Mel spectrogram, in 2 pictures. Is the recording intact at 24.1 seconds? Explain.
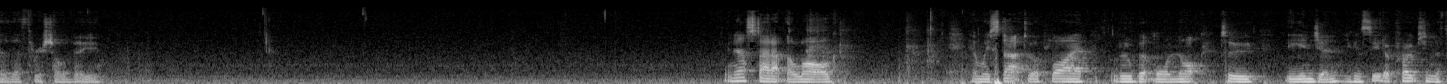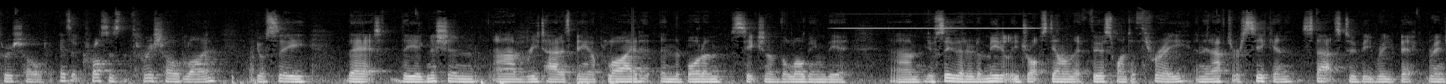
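No. From 22.73 to 24.95 s a feedback whistle sits behind the sound, likely from a loudspeaker-to-microphone loop held just at the edge of feedback. It leaves a thin, steady 5.5 kHz tone about 10 dB below the signal, swelling and fading slowly in level.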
